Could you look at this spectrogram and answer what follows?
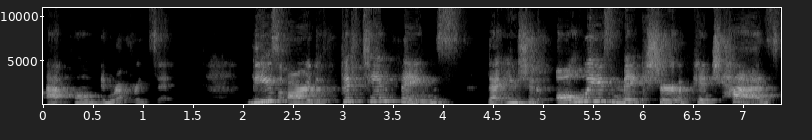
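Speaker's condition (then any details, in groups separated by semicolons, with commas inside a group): No condition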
